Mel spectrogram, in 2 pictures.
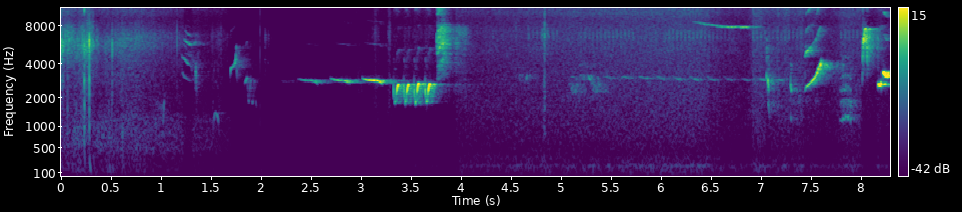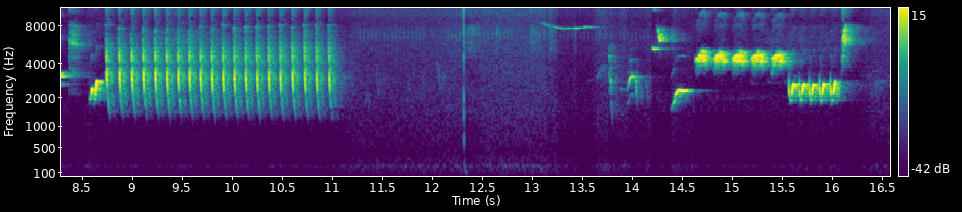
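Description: A nightingale sings loudly in varied bursts: sharp chirps, whistled notes, and a long, rapid buzzing trill, separated by short pauses, with a quiet low hum underneath.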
